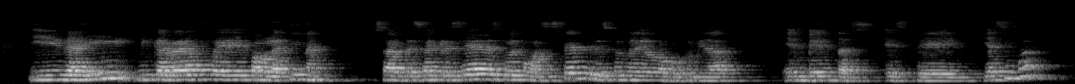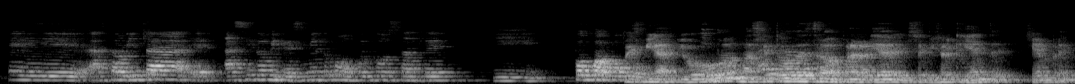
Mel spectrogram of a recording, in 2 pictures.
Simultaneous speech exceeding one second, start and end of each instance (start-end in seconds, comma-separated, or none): 17.7-19.0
